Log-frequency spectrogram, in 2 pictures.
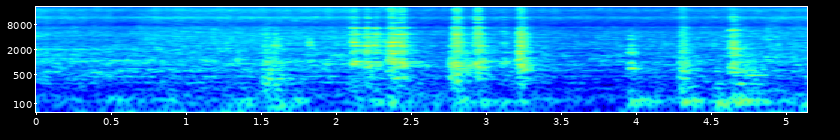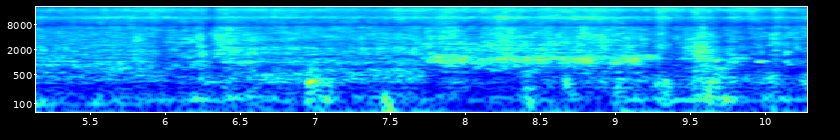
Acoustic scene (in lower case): kitchen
